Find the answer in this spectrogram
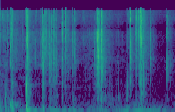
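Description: Clear plastic packaging of nail decal sheets crinkling as it is handled: a scatter of short, faint crackles and clicks.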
